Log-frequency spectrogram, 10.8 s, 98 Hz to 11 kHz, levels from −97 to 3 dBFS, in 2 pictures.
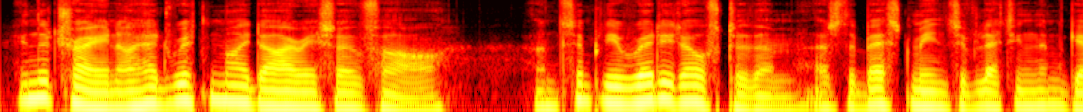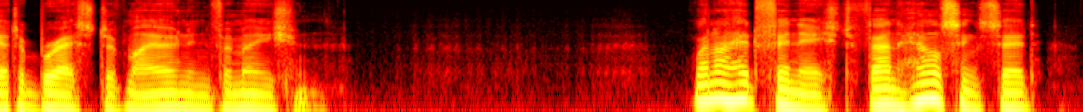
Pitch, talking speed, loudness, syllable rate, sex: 120 Hz, 205 wpm, -17 LUFS, 5.7 syllables/s, male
